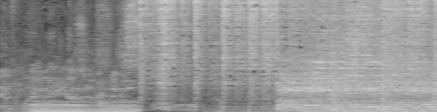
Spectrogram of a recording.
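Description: Live punk rock band starting a song: a held guitar chord rings for about a second, then after a short break the full band comes in loud with guitars, bass and drums about three seconds in.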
